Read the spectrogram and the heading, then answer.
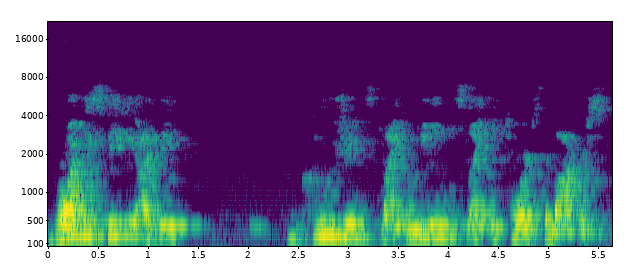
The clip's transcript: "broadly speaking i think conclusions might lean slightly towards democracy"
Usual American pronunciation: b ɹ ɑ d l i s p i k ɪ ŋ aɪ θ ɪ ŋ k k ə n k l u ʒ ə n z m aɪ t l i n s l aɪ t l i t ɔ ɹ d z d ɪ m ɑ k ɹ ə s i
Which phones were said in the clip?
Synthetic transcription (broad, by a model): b ɹ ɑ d l i s p i k ɪ ŋ aɪ θ ɪ ŋ k k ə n k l u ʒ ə n z m aɪ t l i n s l aɪ t l i t ɔ ɹ d z d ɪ m ɑ k ɹ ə s i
